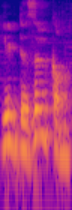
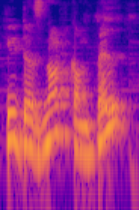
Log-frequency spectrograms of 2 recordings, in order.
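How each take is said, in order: First: 'Does not' is shortened into one word. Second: 'Does not' is said as two full words.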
